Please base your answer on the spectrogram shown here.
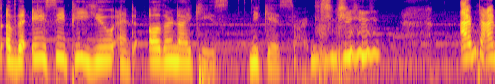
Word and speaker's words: NIKKE: have been so good just added the extra K but still pronounced it Nike yeah like honestly like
